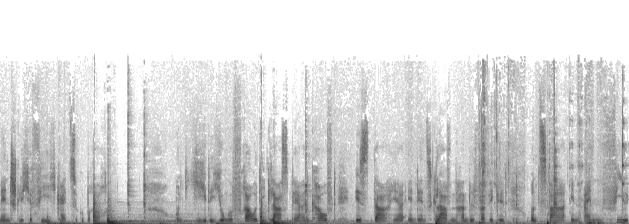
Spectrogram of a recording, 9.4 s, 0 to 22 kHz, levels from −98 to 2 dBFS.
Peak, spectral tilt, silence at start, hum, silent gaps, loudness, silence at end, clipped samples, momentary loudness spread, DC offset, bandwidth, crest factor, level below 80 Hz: -4 dBFS; -5 dB/octave; 0 s; none; none; -27 LUFS; 0 s; under 0.1%; 13 LU; under 0.1%; 16.5 kHz; 22 dB; -38 dBFS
